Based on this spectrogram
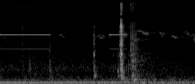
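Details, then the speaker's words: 2009 Toyota Corolla no-start with a new, fully charged battery at 12.5 V, starter tested good, fuses and connections good, and alternator replaced: the key gives a single click, then nothing, with no cranking. Owner suspects the ignition switch; cause unknown. "single click got a double click that time no click that time"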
